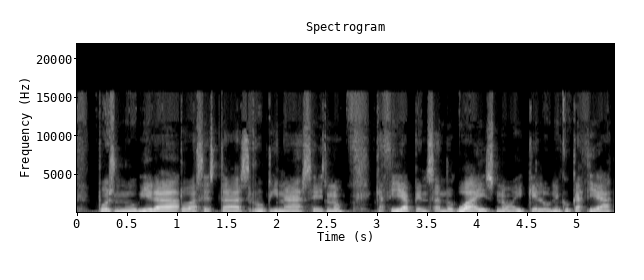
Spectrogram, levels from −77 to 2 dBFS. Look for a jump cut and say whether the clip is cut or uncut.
cut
